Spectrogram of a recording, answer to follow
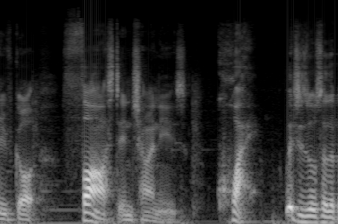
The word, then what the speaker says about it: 快: Put a K in front of this sound and the fourth tone, and you've got fast in Chinese, 快, which is also the pronunciation for a measure word for money in Chinese.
